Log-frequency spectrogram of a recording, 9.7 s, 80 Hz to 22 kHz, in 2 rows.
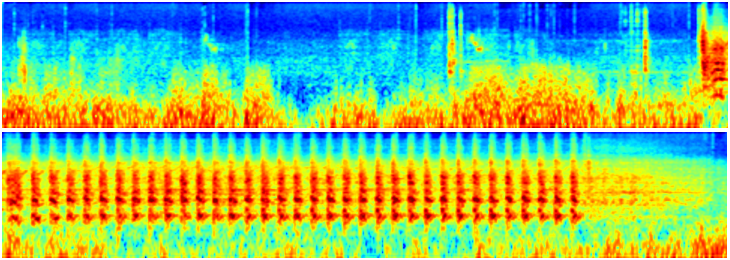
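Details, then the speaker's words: Mercedes-Benz E-Class W210 220 CDI diesel that won't start after stalling warm; codes P1354 (no crankshaft signal). The starter spins evenly for about four seconds with no firing. The scope shows a dead crankshaft position sensor, which is to be replaced. "So yeah, totally dead signal from the crankshaft itself, from the crankshaft sensor. So yeah, for sure we have a faulty crankshaft sensor."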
